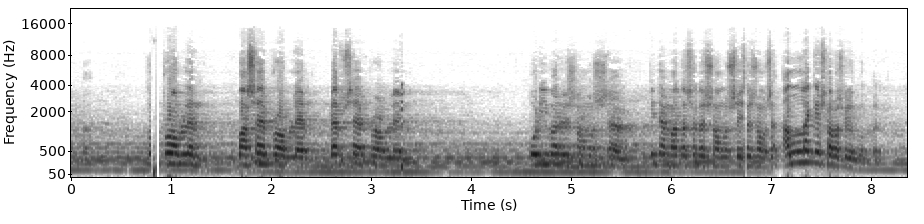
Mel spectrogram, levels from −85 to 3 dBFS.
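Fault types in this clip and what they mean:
Damaged data in a compressed stream: brief chirps or squawks interrupt the audio at 0.77 to 0.89 s, 3.29 to 3.32 s and 6.70 to 6.77 s, because corrupted bytes in the encoded stream made the decoder misread frames and lose sync until it found the next valid frame.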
